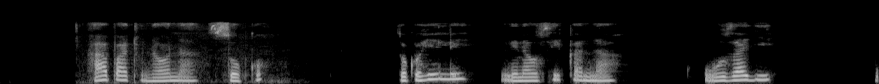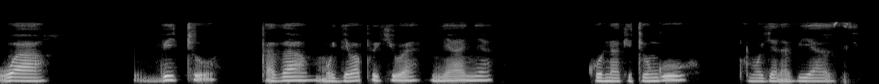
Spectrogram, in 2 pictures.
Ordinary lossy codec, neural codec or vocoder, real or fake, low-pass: AAC, 32 kbps; none; real; 7.2 kHz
